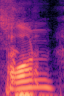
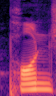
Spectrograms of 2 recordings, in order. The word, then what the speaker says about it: porn: So at first, when you said porn, I thought you meant like a pawn shop. You got to pronounce the R, bro. Porn.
